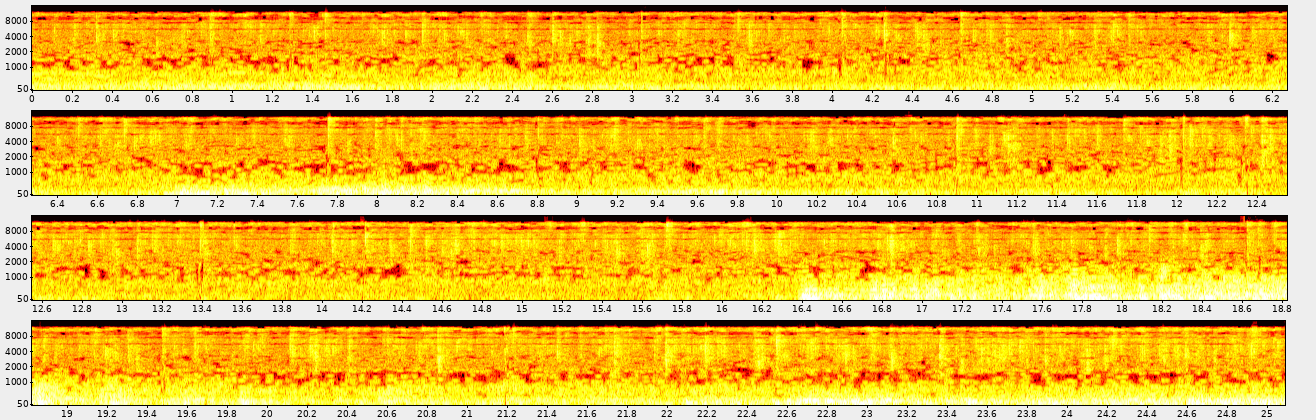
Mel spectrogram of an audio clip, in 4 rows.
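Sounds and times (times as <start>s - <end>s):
thunder rumbling: 0.0s - 10.9s, 16.3s - 25.0s
steady rain falling: 0.0s - 25.0s.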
